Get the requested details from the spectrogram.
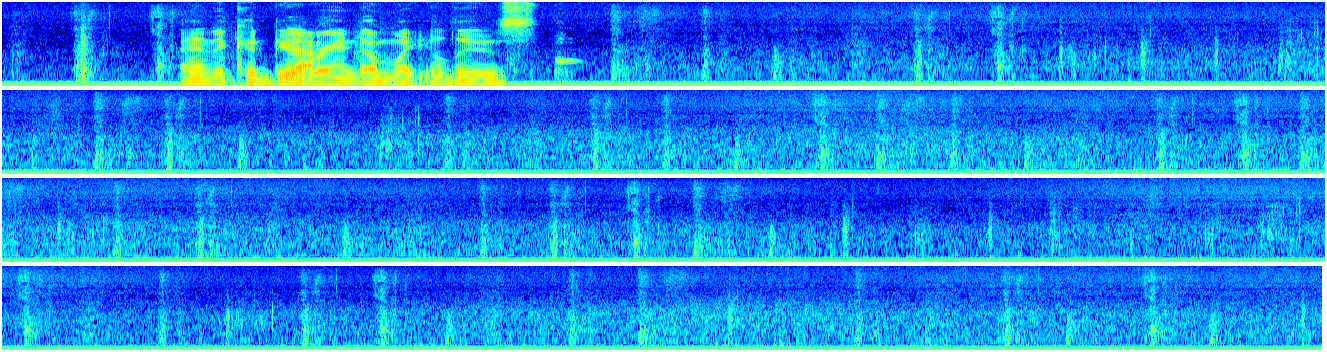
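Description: Footsteps crunch softly through grass at a steady pace.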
